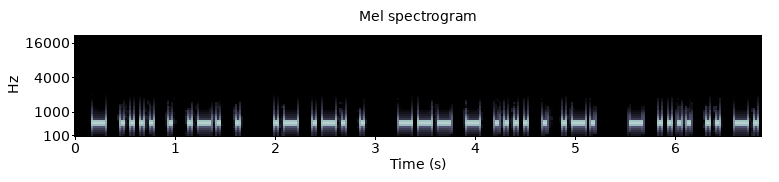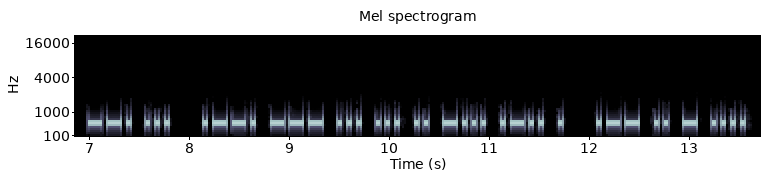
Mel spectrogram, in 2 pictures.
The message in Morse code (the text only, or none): THERE ARE OTHER THINGS POSSIBLE WITH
